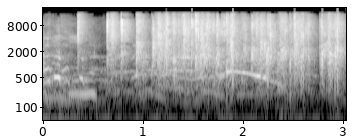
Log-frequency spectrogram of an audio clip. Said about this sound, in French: Les gens, non mais c'est extraordinaire parce que c'est dans ces périodes de crise où les gens retrouvent une humanité et on applaudit un bol de soupe, je trouve ça merveilleux.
